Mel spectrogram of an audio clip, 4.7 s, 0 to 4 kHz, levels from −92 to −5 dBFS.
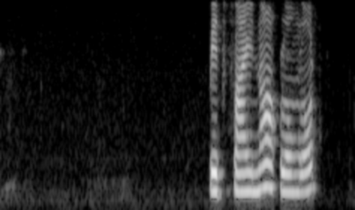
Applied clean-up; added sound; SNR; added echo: none; none; none; none.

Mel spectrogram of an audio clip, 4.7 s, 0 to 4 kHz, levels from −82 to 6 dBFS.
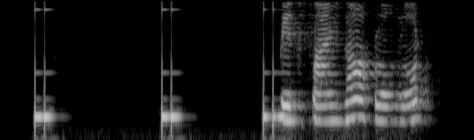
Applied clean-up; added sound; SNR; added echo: neural mask model DeepFilterNet 3.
